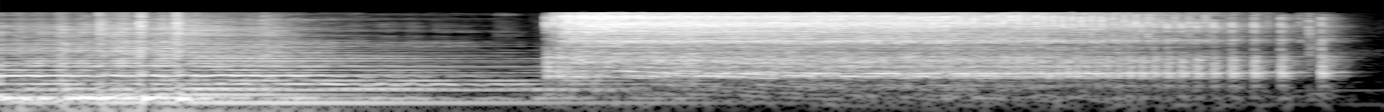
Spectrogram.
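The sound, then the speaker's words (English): A prize wheel spinning gives off a dense, rapid clatter of ticks that holds steady, then slows into distinct, more widely spaced clicks before stopping. “I am now going to spin the Wheel of Eight.”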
